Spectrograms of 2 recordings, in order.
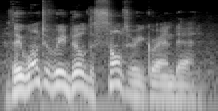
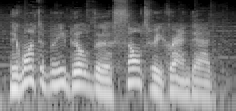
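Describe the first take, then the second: First: It is said in a plain, non-whiny voice. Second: It is said in a whiny put-on voice.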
